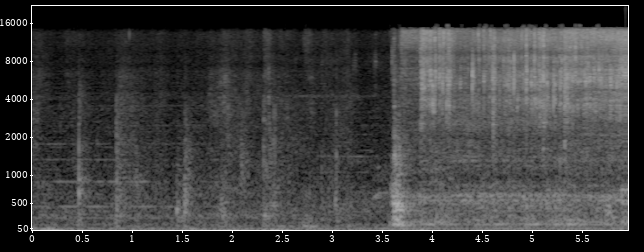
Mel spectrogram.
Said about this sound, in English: I'm going to wash my hands quick here.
